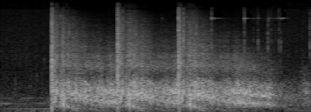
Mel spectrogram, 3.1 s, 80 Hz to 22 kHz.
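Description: A non-ported Sig P365 pistol fires three loud, sharp gunshots spaced roughly half a second apart, each with a ringing decay, followed by faint ringing afterward; no talking.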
